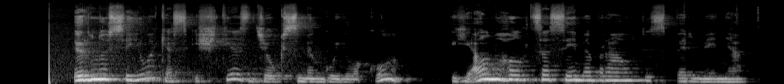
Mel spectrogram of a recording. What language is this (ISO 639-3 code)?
lit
